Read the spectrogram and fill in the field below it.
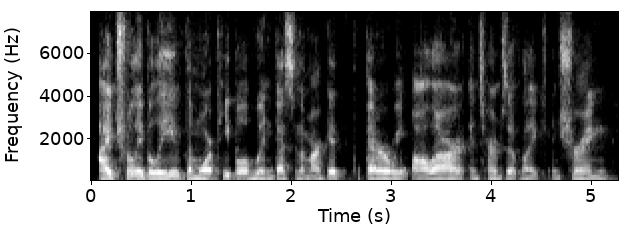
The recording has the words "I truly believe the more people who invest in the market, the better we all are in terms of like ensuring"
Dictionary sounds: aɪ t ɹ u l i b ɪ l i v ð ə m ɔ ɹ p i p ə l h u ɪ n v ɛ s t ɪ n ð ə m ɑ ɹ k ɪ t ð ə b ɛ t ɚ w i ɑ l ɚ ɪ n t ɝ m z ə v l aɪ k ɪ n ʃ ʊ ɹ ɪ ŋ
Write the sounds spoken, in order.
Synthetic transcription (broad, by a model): aɪ t ɹ u l i b ɪ l i v ð ə m ɔ ɹ p i p l h u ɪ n v ɛ s t n ð ə m ɑ ɹ k ɪ t ð ə b ɛ t ɚ w i ɑ l ɚ ɪ n t ɝ m z ə v l aɪ k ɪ n ʃ ʊ ɹ ɪ ŋ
